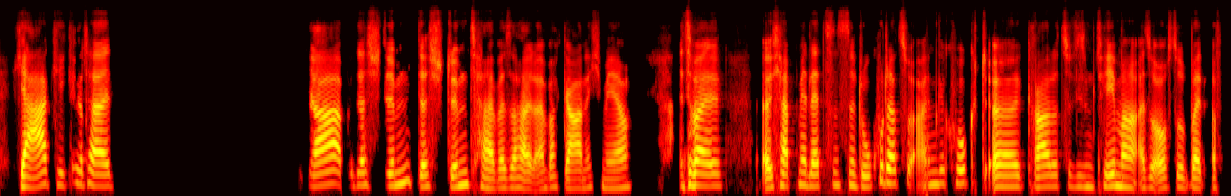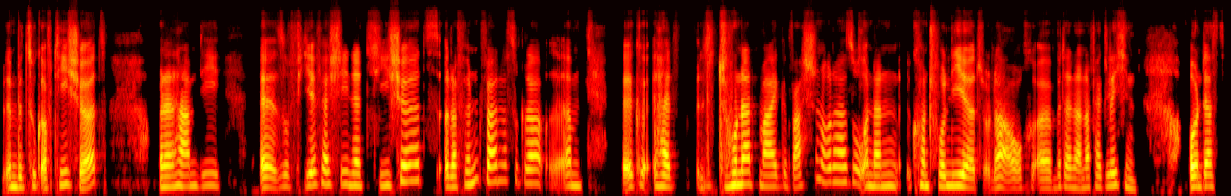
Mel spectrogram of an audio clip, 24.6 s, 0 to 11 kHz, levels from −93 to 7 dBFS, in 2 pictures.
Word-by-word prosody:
Ja, - - +6
KIK 205 0 -14
hört 215 - -7
halt 190 0 +5 2.0
Ja, 210 +4 +6
das 200 +1 -4
stimmt 215 +7 -5
das 180 +1 0
stimmt 200 +6 -2
teilweise 160 0 0
halt 145 -3 +2
einfach 170 +5 -3
gar 150 0 +4
nicht 165 +2 -15
mehr. 150 +2 -3 0.5
Also, 185 +2 -2
weil, 195 -1 +4 0.4
äh, 155 - +5
ich 175 - -6
habe 190 -1 +3
mir 205 - -1
letztens 190 +2 -3
'ne 200 - -4
Doku 175 +6 -4
dazu 230 -3 +1
angeguckt, 225 +2 -5
äh, 180 0 +4
grade 180 +2 +3
zu 185 +1 -14
diesem 175 0 -11
Thema, 180 -1 +1
also 160 +1 -3
auch 150 +3 +1
so 170 0 -6
bei 160 -1 +2
auf 165 - -7
in 170 - -1
Bezug 175 +2 -3
auf - - +3
T-Shirts. 210 +1 +1 0.5
Und 170 - +3
dann 175 +2 +3
haben 185 0 +3
die, 195 0 -11 0.4
äh, 165 0 +4
so 185 +4 -10
4 200 +3 -2
verschiedene 210 -2 -1
T-Shirts 265 +10 -1
oder 180 - +2
5 220 +10 -6
waren 255 0 +4
das 270 -1 -13
sogar, 230 -3 0 0.2
ähm, 195 0 -2 0.4
äh - - +3 0.2
halt 180 -2 +2 0.5
100 210 +4 +4
mal 185 -1 +2
gewaschen 190 - -4
oder 250 0 0
so 250 -1 -7
und 185 - -1
dann 185 +1 -1
kontrolliert 185 -3 +1
oder - - +2
auch, 155 +2 -5
äh, 150 0 0
miteinander 165 -3 -2
verglichen. 180 -3 -4 0.5
Und 180 +2 +7
das 185 -1 +2
190 Hz, 175 wpm, -24 LUFS, 175-210 Hz, 2.0 s, Und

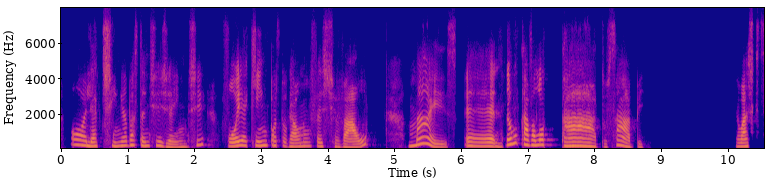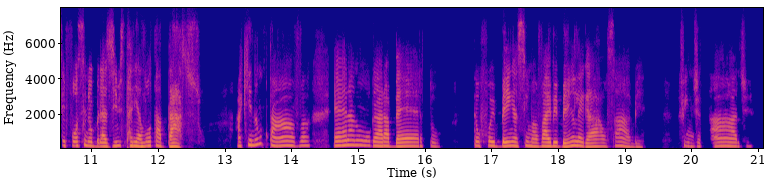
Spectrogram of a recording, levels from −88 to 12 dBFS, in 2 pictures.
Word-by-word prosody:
Olha 255 -7 +2
tinha 225 +2 -3
bastante 245 -3 -1
gente, 170 - -5 0.2
foi 220 +4 +2
aqui 245 -1 -2
em 255 +2 +1
Portugal 220 -7 -3
num 215 +1 -5
festival, 180 - -1 0.6
mas, 235 - 0
eh, 215 -2 +2 0.2
não 310 +6 +5
estava 290 -7 +4
lotado, 225 - +2
sabe? 175 - -2 1.3
Eu 200 0 -4
acho 200 +1 +2
que - - -22
se 240 - -5
fosse 235 +2 -2
no 225 -1 +1
Brasil 205 +2 +1
estaria 225 -3 +2
lotadasso! 205 -3 +1 0.5
Aqui 250 +5 -2
não 300 +5 -1
estava, 245 -3 -1 0.3
era 260 +3 +3
num 270 -1 -2
lugar 230 -3 +2
aberto 210 -1 0 0.5
então, 230 -1 -2
foi 230 +1 -1
bem 220 +3 +3
assim, 225 +2 -2
uma 210 -2 0
vibe 215 +1 +3
bem 195 +4 +1
legal, 200 -3 +1
sabe? 180 -6 -6 0.5
Fim 215 -4 -11
de 195 0 -10
tarde. 210 -2 -3
220 Hz, 125 wpm, -23 LUFS, 200-245 Hz, 1.3 s, não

